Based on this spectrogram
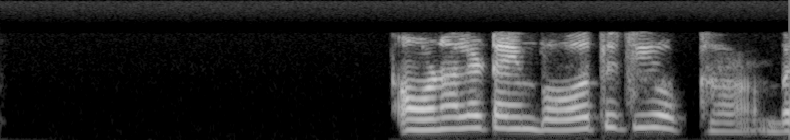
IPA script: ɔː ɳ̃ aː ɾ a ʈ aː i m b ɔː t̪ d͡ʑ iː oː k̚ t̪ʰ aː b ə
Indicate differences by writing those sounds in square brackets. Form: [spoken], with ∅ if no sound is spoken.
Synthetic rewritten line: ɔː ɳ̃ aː [l] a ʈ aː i m b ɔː t̪ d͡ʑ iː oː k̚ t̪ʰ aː b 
